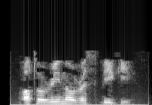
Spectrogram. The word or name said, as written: respighi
